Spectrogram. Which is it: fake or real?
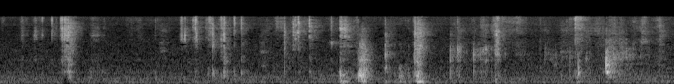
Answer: fake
